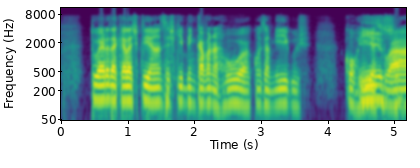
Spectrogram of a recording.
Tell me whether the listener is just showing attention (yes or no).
no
